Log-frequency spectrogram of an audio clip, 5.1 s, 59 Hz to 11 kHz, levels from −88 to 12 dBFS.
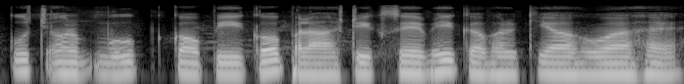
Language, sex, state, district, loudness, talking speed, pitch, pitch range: Hindi, male, Jharkhand, Ranchi, -17 LUFS, 140 wpm, 110 Hz, 110-120 Hz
